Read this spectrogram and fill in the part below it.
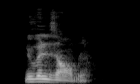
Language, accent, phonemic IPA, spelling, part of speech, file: French, France, /nu.vɛl.zɑ̃bl/, Nouvelle-Zemble, proper noun, LL-Q150 (fra)-Nouvelle-Zemble.wav
- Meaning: Novaya Zemlya (an archipelago of Russia)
